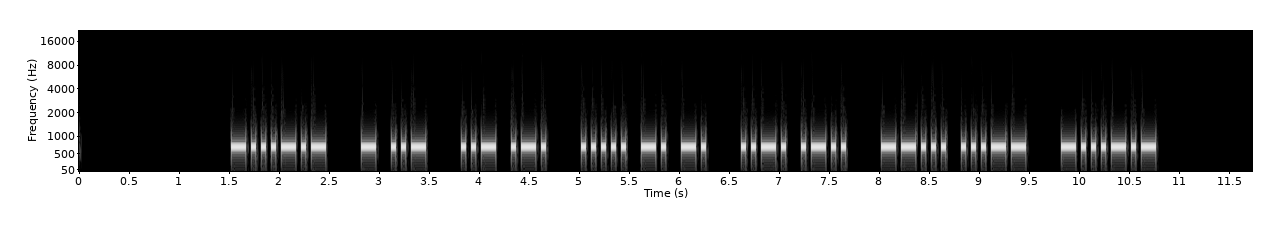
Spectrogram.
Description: Morse code, heard as a keyed tone, about 24 wpm, 700 Hz. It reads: <BK> TU UR 5NN FL 73 <BK>
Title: Speed-Racing Common QSO Phrases Encore - 20wpm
